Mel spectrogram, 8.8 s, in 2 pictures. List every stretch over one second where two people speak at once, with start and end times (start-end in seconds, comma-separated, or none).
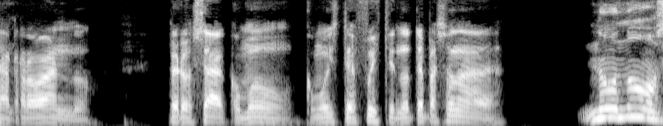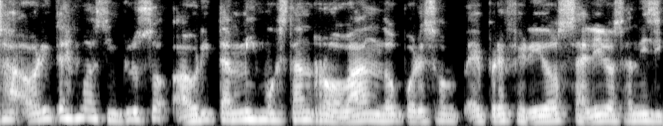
none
